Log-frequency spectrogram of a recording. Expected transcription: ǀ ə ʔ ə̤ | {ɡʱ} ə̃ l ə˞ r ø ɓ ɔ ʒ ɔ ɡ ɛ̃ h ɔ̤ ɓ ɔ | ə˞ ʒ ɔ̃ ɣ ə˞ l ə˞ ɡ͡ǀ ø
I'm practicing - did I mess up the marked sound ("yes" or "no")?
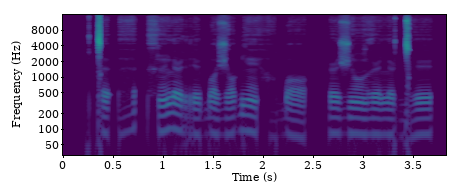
yes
